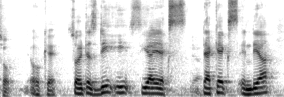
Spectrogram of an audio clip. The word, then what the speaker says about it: DE-CIX: I hope I'm getting the pronunciation right. Yes, sir. Very much so. Okay. So it is DE-CIX, DE-CIX India.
